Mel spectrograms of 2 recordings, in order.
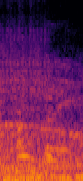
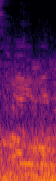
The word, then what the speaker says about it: Holborn: Two cheap roads call it Hoven, but I definitely call it Holborn. It is Hoven. I think it's supposed to be Hoven, but But there's an N in it, so there's Holborn.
